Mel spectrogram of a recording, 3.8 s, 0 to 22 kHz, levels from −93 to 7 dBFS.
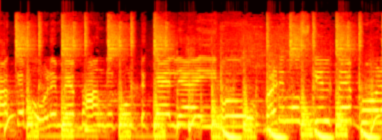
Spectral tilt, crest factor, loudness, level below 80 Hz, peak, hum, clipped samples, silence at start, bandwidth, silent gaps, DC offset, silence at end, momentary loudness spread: -4 dB/octave; 8 dB; -9 LUFS; -18 dBFS; 0 dBFS; none; 0.5%; 0 s; 16.5 kHz; none; 0.2%; 0 s; 3 LU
